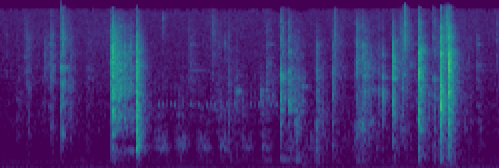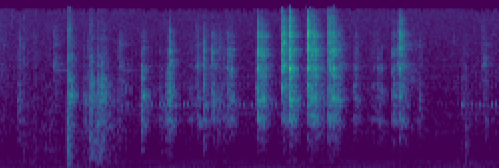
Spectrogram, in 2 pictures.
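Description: Scattered clinks, taps and knocks of small metal parts and tools being handled on a toy steam engine, loudest about a second in and again around the middle, over a steady low hum.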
